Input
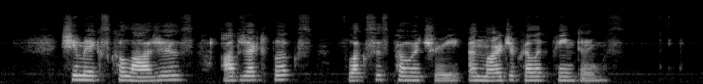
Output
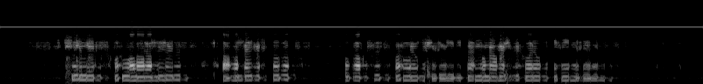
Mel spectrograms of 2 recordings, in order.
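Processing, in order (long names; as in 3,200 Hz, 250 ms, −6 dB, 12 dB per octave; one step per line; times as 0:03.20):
reversed piece by piece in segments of 72 ms
formant filter u
switching amplifier with a slow clock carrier 5,800 Hz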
